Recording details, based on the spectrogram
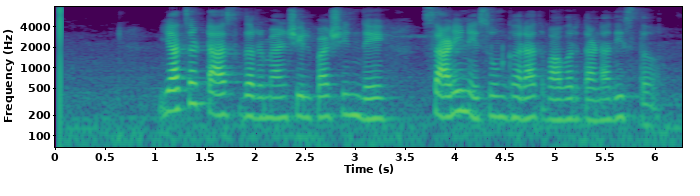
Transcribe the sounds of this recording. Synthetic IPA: jat͡səʈask̚d̪əɾmjanɕilpaɕind̪e | saɽiːnesuːnɡʱəɾat̪ʋaʋəɾt̪aɽ̃ad̪ist̪ə̰ː

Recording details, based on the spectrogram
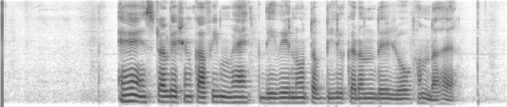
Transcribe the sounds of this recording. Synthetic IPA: eːɪnsʈaːleːʃənkaːfiːmɛɦkd̪iːʋeːnũːt̪əb̚d̪iːlkəɾənd̪eːjoːɡɦʊ̃nd̪aːɦɛː

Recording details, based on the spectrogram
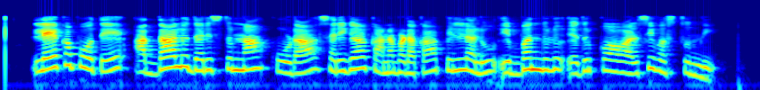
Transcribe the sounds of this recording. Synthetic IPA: lɛːkɐpo̞ːt̪e̞ːɐd̪ːaːlud̪ɐɾist̪unːaːkuːɽaːsɐɾiɡaːkɐnɐbɐɽɐkɐpilːɐluʔibːɐnd̪uluʔe̞d̪uɾkɔːʋaːlɐsiʋɐst̪und̪i

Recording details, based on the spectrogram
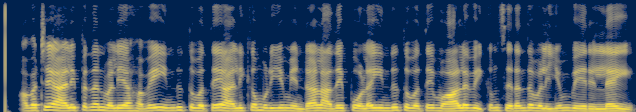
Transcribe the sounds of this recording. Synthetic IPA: ʔɐʋɐʈrɐɪɐɻɪpːɐðɐnʋɐɭɪjaːɣɐʋeːɪnd̪ɯt̪ʊʋɐt̪ːɐɪɐɭɪkːɐmʊɽɪjɯmɛndraːlɐðɐɪpːoːlɐɪnd̪ɯt̪ːʊʋɐt̪ːɐɪʋaːɭɐʋɐɪkːɯmsɪɾɐnd̪ɐʋɐɭɪjɯmʋeːɾɪlːɐɪ

